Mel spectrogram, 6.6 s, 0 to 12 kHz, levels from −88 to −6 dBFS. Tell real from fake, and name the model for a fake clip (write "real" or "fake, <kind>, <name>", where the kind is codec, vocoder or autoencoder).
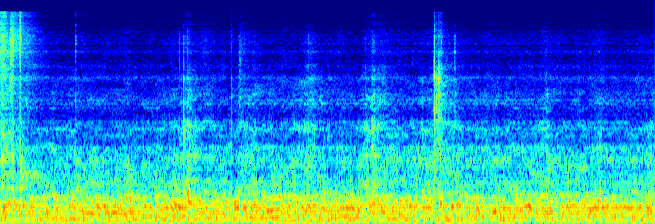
fake, codec, SNAC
